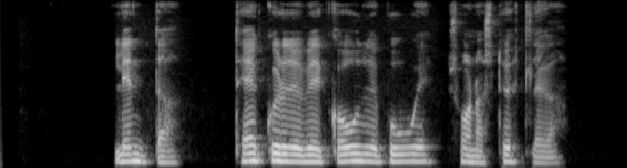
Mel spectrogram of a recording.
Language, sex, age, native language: Icelandic, male, 20-29, Icelandic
